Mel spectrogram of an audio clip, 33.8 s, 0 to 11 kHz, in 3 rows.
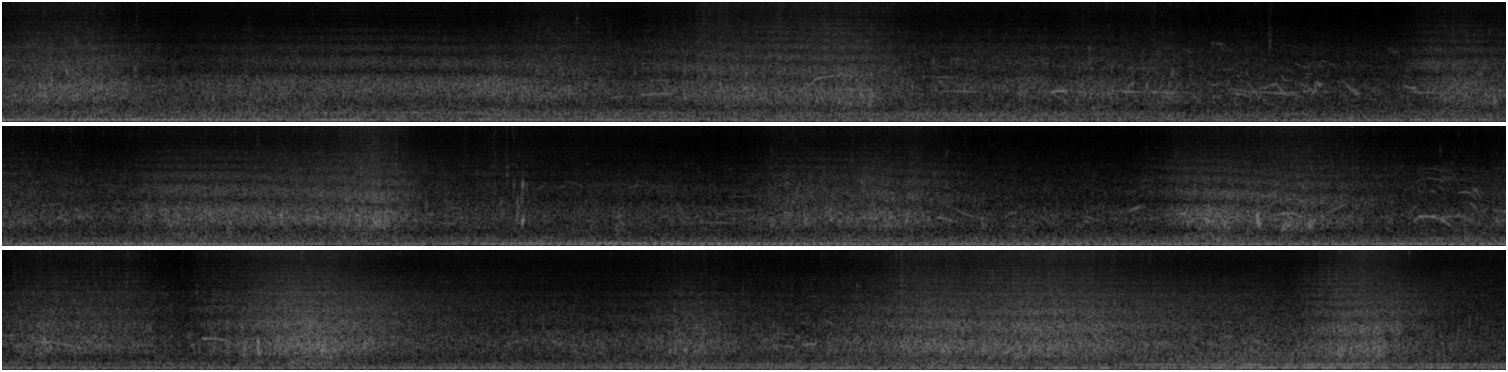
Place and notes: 外木山海灘, Keelung City - At the beach
sound of the waves, At the beach
Zoom H2n MS+XY +Sptial Audio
